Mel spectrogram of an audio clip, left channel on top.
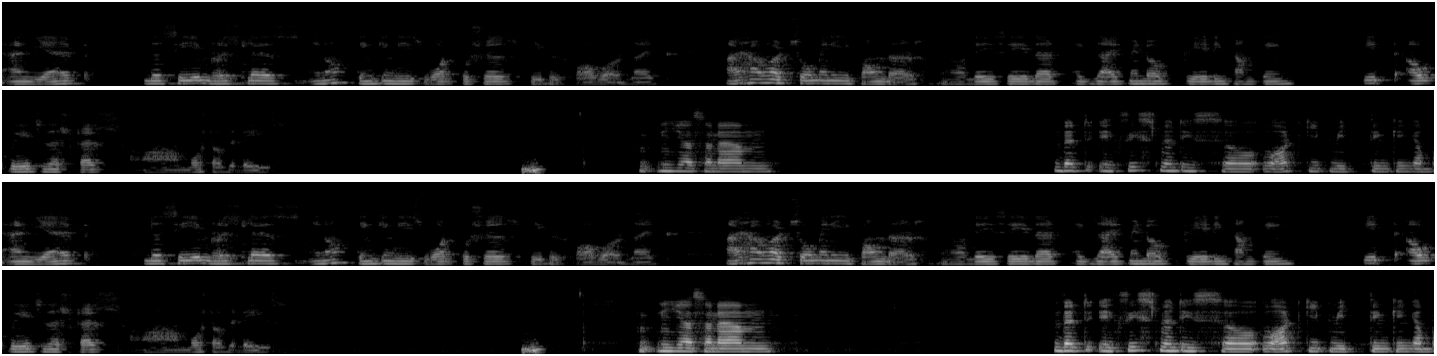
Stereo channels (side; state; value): left; quieter; 5.3 dB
